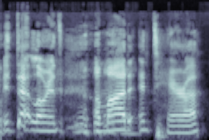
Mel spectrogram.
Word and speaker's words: Tara: It's actually pronounced Tara.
